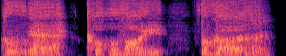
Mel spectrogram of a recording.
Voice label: Cover Me Corrupted Grineer Male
